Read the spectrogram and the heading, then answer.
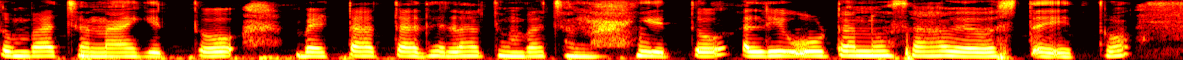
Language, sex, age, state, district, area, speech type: Kannada, female, 18-30, Karnataka, Chikkamagaluru, rural, spontaneous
